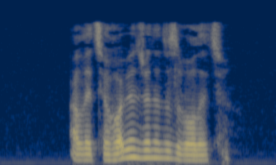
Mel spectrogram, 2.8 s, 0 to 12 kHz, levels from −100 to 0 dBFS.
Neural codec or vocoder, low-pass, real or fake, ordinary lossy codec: none; 7.2 kHz; real; MP3, 64 kbps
